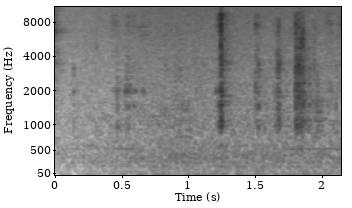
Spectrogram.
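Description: A few faint, light clicks over quiet room noise as a 3D-printed plastic turbine rotor and small metal washers on its shaft are handled, the clearest clicks a little past the middle and near the end.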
